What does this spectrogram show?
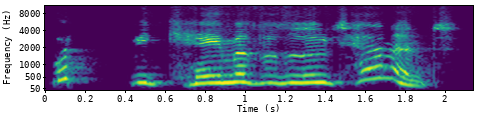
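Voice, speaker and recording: A society lady played by a woman chats in a high, very lively voice, sympathetic and gossipy. Her stage-play delivery is theatrical and emphatic, heard through dull lo-fi audio. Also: moderate pace. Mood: curious, sympathetic. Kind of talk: one-act stage play performed on a video call.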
